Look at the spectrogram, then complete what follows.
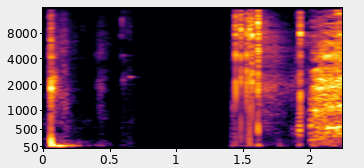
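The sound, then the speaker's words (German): A cork being pulled theatrically out of a wine bottle: short scraping, creaking bursts, a pause, then a quick cluster of sharp clicks and squeaks ending in a brief breathy hiss. No one speaks. “Ähm, ich zieh mal ganz theatralisch den Korken.”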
